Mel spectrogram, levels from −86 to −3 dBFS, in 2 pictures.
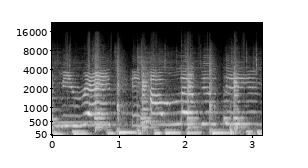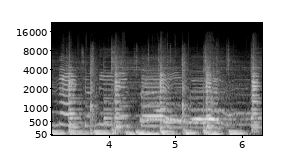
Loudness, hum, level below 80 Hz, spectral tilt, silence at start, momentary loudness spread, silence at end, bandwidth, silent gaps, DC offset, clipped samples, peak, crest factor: -17 LUFS; none; -24 dBFS; -5.5 dB/octave; 0 s; 6 LU; 0 s; 12 kHz; none; under 0.1%; under 0.1%; -6 dBFS; 10 dB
